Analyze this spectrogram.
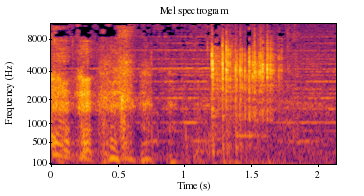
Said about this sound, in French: lance les dés, fait moins de 80.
